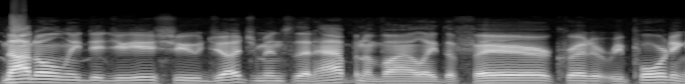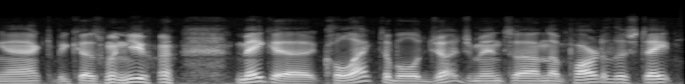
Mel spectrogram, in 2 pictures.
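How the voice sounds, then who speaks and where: A man's voice: lowish voice, smooth. A man in his fifties ranting in a sarcastic monologue, laughing between lines and swearing. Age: 50s. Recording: dull lo-fi recording.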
